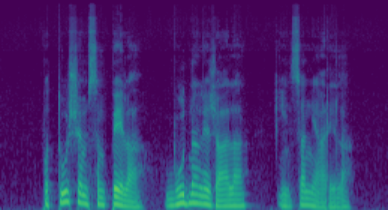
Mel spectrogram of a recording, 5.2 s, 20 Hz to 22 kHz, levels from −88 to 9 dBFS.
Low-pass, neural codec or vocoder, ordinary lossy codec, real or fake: 19.8 kHz; codec, 44.1 kHz, 7.8 kbps, Pupu-Codec; Opus, 32 kbps; fake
